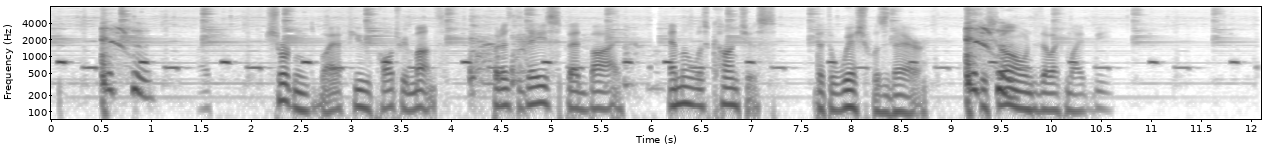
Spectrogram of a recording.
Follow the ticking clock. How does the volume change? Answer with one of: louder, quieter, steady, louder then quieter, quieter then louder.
quieter.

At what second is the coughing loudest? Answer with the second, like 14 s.
9 s.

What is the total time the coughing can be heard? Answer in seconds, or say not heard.
4 s.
